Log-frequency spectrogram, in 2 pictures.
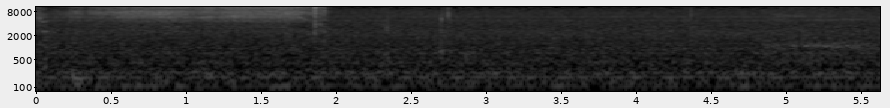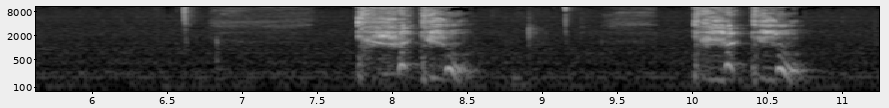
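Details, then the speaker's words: Adult man, cannabis vape review of a strawberry-flavoured cartridge he says burns hot: quiet breathing, then two harsh coughing bouts of two or three coughs each; irritant cough after inhaling vapour. "There are those baby lungs in action. Burns hot."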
